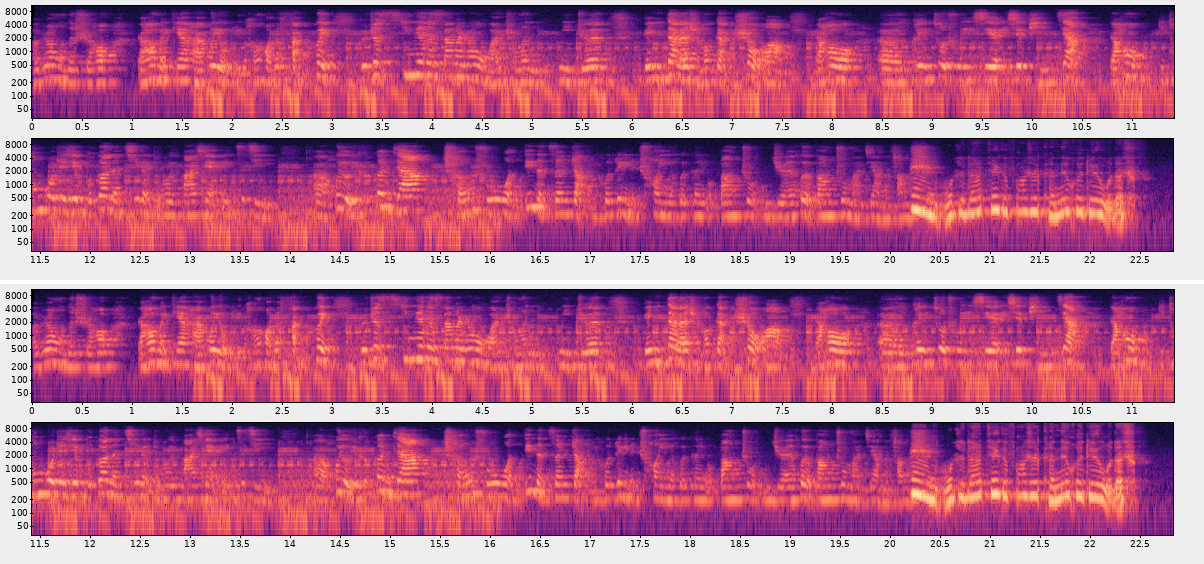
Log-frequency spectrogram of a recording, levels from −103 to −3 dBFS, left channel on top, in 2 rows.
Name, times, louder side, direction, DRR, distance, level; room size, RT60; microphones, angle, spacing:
voice 1, 0.0-8.2 8.4-11.1 11.4-13.8 14.2-20.4, right 1 dB, 5° right, -2 dB, 5.4 m, -27 dB
sound 1, 1.6-16.1, right 2 dB, 55° right, 1.6 m, -36 dB
voice 2, 20.2-22.4, right 1 dB, 90° right, 9 dB, 0.9 m, -20 dB
22.5 x 11.0 x 4.2 m, 0.37 s
head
